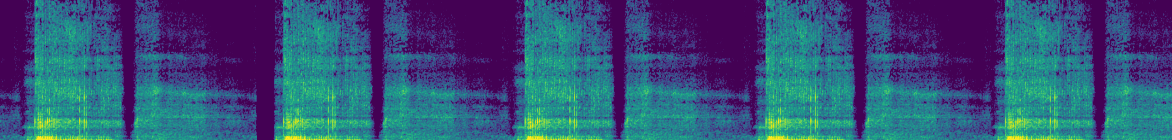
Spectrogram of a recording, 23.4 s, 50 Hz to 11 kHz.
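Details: Loud, rough, rumbling snores repeating steadily at about 13 breaths a minute during sleep; snoring.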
